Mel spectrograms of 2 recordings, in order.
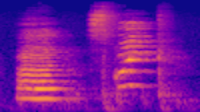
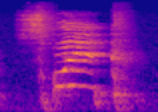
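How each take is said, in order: First: Higher mouse voice, small squeak; a tiny nervous noise. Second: Very high, soft squeaky peep; tiny squeak. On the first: Mouse squeaking at the lion, high and meek. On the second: Mouse squeaking mid-plea to the lion, very high and soft. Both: Acted.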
